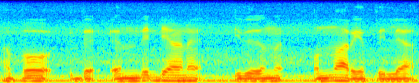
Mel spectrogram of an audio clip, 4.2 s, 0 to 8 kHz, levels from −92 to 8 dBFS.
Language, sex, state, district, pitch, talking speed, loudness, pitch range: Malayalam, male, Kerala, Kasaragod, 95 Hz, 100 wpm, -14 LUFS, 90-100 Hz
